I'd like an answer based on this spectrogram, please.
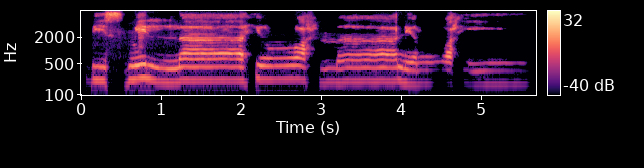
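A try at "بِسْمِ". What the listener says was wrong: Bis, sinnya dilepas dulu. Bis. Oh, sin di mana Ibu makhrajnya? Tadi Ibu kayak tak bis di bawah aja. Jadi dia di belakang. Sebenarnya letaknya dia itu di antara gigi seri atas dan bawah, tapi dia lebih ke bawah. Bis.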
